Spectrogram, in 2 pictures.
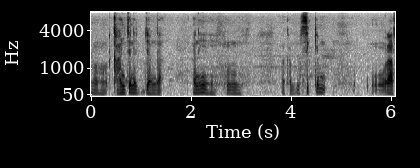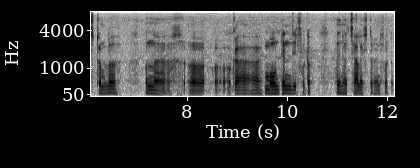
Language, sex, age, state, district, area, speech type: Telugu, male, 30-45, Andhra Pradesh, Alluri Sitarama Raju, urban, spontaneous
